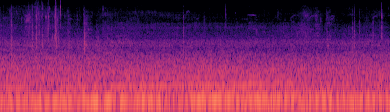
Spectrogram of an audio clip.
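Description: Steady low rumble of outdoor background noise, with a few faint clicks in the first second and a half.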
